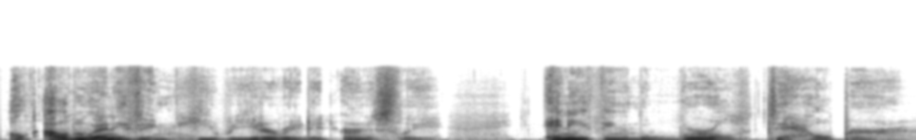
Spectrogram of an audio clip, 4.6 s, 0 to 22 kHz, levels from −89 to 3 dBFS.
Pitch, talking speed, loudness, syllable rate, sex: 105 Hz, 155 wpm, -20 LUFS, 6.5 syllables/s, male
